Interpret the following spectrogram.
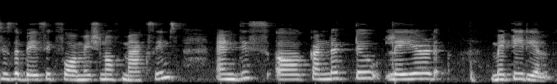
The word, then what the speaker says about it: MXenes: So this is pronounced as MAXINS, and this is a topic under materials science, a new invention under materials science.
